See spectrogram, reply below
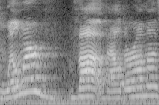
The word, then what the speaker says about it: Wilmer Valderrama: Wilmer Valderrama, is that how you pronounce it? – Yes.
